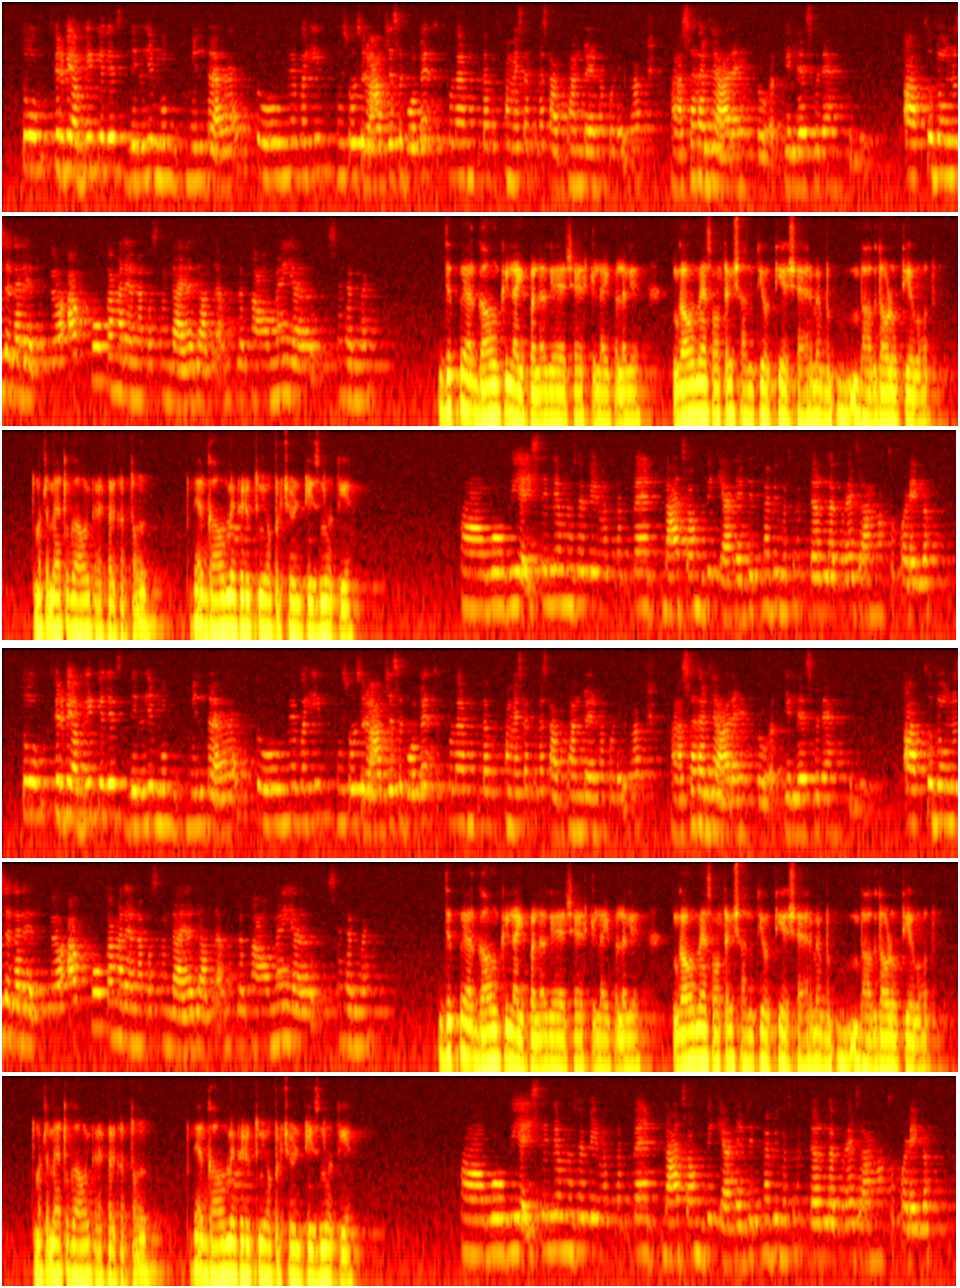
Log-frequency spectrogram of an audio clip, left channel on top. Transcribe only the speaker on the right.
तो फिर भी अभी के लिए तो दिल्ली मिल मिल रहा है तो मैं वही मैं सोच रही हूँ आप जैसे बोल रहे हैं तो थोड़ा मतलब हमेशा थोड़ा सावधान रहना पड़ेगा आ, शहर जा रहे हैं तो अकेले से रहने के लिए आप तो दोनों जगह रह चुके हो आपको कहाँ रहना पसंद आया ज्यादा मतलब गांव में या शहर में
हाँ
हाँ वो भी है इसीलिए मुझे भी मतलब मैं ना चाहूँ भी क्या है जितना भी मतलब डर लग रहा है जाना तो पड़ेगा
